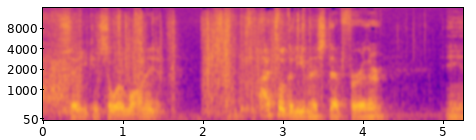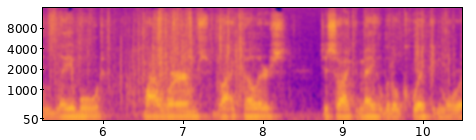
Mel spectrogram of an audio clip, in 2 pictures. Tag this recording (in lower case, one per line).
speech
